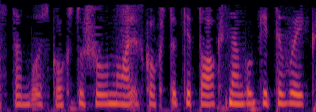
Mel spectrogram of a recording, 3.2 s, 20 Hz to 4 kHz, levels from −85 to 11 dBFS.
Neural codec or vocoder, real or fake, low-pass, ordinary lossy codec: codec, 16 kHz, 2 kbps, X-Codec, HuBERT features, trained on balanced general audio; fake; 3.6 kHz; MP3, 16 kbps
